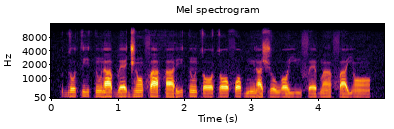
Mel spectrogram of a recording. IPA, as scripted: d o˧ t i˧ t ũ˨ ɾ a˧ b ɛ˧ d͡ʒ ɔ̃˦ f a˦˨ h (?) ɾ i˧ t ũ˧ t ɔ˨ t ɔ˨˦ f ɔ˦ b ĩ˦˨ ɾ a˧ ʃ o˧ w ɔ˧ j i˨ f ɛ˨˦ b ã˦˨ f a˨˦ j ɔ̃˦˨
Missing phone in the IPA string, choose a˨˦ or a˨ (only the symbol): a˨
